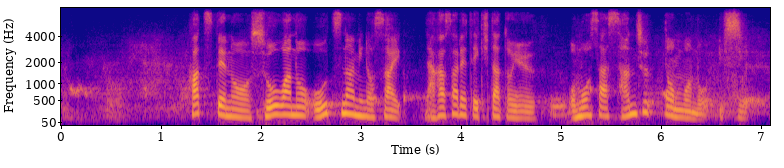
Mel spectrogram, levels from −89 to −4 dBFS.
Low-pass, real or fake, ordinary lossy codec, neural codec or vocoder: 7.2 kHz; fake; Opus, 24 kbps; codec, 16 kHz, 1 kbps, X-Codec, HuBERT features, trained on LibriSpeech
